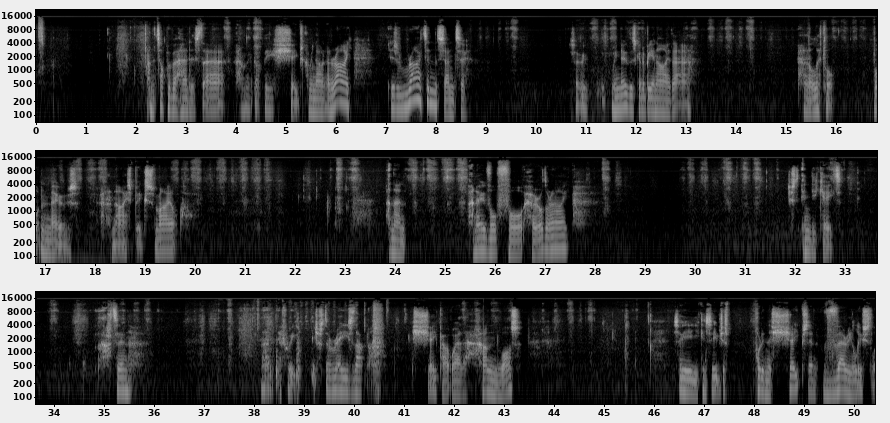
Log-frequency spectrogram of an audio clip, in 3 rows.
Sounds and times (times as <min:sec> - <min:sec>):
Inside, small room: 0:00.0 - 0:50.4
Speech: 0:02.2 - 0:06.4, 0:07.1 - 0:08.8, 0:10.7 - 0:13.3, 0:15.2 - 0:16.0, 0:16.7 - 0:20.0, 0:23.8 - 0:24.3, 0:25.4 - 0:27.6, 0:31.8 - 0:33.0, 0:34.8 - 0:35.9, 0:38.1 - 0:43.4, 0:46.4 - 0:50.4
Writing: 0:03.7 - 0:04.6, 0:08.8 - 0:09.7, 0:11.0 - 0:11.7, 0:13.0 - 0:14.8, 0:15.7 - 0:18.3, 0:19.5 - 0:21.7, 0:22.7 - 0:23.3, 0:24.2 - 0:25.6, 0:28.1 - 0:28.6, 0:29.7 - 0:31.7, 0:33.9 - 0:34.7, 0:37.1 - 0:39.4, 0:44.0 - 0:44.9.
